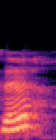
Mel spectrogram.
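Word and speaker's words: ز: in the third row they is pronounced as ze just like the z of zone and with the harikat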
